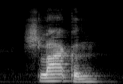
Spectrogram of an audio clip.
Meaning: to utter (a sound, word or cry), especially a sigh; to heave; to fetch
- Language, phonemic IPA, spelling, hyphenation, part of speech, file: Dutch, /ˈslaː.kə(n)/, slaken, sla‧ken, verb, Nl-slaken.ogg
